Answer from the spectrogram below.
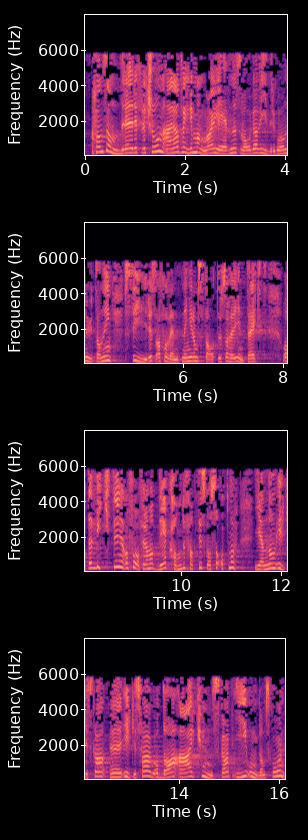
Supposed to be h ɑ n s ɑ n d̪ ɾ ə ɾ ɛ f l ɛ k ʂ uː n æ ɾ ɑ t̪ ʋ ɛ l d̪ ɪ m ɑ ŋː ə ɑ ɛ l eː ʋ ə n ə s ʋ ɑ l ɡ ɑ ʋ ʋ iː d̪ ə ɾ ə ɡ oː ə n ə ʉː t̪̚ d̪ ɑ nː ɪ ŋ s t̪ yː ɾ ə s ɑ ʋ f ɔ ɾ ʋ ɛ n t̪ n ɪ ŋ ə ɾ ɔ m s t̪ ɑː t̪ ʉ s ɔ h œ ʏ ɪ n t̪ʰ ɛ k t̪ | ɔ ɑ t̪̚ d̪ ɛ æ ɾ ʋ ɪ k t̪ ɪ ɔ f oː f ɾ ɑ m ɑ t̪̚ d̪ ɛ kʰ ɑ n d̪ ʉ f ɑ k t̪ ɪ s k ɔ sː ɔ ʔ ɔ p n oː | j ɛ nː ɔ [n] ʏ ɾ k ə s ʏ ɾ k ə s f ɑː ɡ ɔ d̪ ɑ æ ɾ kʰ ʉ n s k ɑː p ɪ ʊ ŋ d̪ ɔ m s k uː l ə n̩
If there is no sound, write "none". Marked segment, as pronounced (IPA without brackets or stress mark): m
